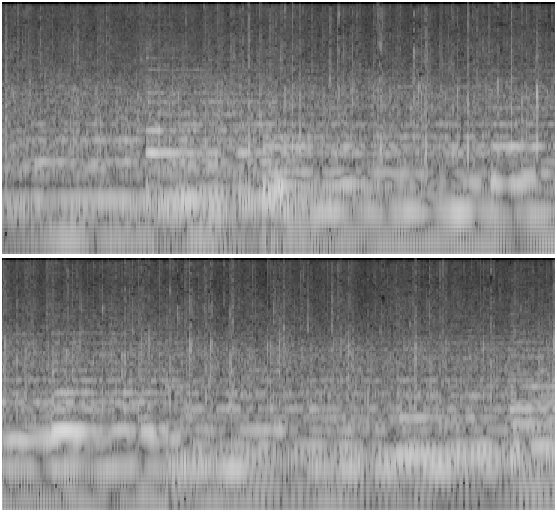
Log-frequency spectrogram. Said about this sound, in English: Clap your hands. Thank you very much. God bless you. Keep clapping your hands.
